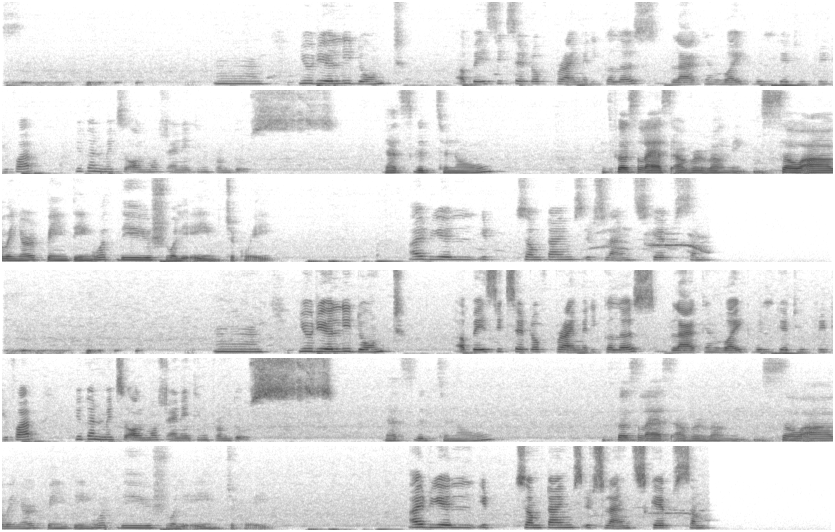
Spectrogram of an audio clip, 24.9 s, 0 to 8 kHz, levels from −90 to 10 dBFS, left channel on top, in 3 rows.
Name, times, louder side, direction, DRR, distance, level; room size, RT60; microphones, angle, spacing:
voice 1, 0.1-1.0 2.1-2.6 3.0-4.0 4.5-8.6 9.2-11.6 20.7-21.5 21.8-23.7, right 8 dB, 80° right, 0.3 m, -27 dB
voice 2, 12.1-13.2 14.4-19.3 23.1-23.6, left 6 dB, 80° left, 0.5 m, -25 dB
7.4 x 3.8 x 4.0 m
head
